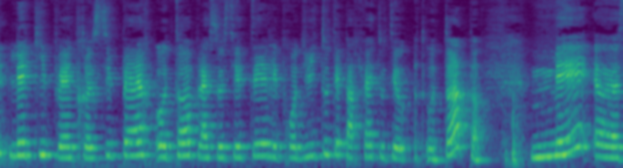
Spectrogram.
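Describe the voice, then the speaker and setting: Woman, MLM coach live on a handheld phone, chatty and upbeat, higher voice, echoey home office. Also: a bit bright. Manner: chatty, laughs often, greets viewers by name. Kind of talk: casual live-stream chat with viewers. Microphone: phone held in hand.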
